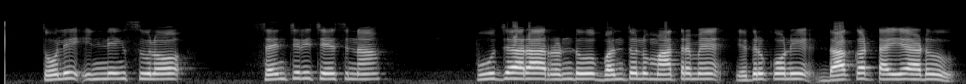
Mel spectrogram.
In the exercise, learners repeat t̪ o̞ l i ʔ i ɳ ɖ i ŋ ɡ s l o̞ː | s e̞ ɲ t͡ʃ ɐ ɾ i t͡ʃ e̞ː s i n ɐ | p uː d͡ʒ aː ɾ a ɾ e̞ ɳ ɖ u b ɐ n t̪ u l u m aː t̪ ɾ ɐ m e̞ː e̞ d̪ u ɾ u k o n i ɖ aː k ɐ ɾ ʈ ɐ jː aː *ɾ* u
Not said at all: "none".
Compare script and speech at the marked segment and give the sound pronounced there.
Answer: ɽ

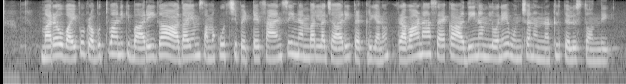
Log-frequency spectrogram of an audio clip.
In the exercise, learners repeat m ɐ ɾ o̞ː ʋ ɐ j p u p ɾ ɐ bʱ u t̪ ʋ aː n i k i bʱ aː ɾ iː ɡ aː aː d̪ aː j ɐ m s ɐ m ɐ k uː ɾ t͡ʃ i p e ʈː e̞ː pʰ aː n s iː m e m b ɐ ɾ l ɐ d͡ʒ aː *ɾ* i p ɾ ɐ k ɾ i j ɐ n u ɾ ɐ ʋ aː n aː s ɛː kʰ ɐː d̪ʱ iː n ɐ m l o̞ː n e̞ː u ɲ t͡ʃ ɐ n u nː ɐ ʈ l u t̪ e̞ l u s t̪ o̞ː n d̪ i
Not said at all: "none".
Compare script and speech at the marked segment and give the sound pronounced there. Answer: ɾ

